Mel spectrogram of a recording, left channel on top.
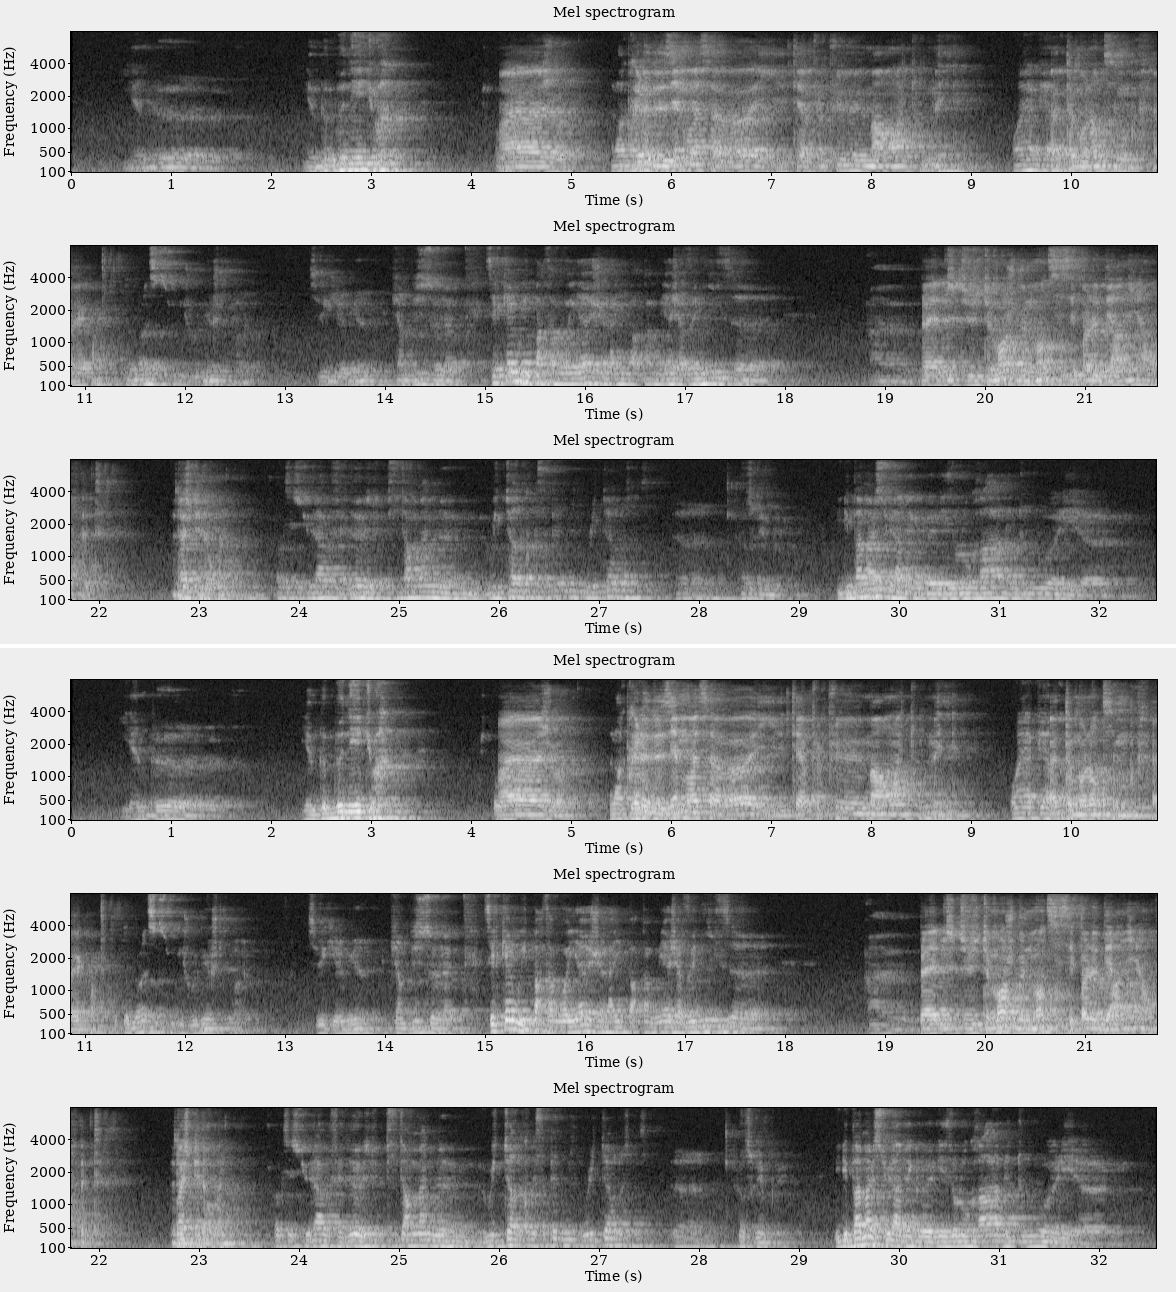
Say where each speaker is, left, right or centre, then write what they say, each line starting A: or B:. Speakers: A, on the right; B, on the right.
A: il est un peu, euh, il est un peu bené, tu vois. je trouve.
B: Ouais, ouais, ouais, je vois.
A: Alors
B: Après,
A: que les,
B: le deuxième, ouais, ça va. Il était un peu plus marrant et tout, mais
A: ouais, puis après,
B: ouais, Tom Holland, c'est mon préféré, quoi.
A: Tom Holland, c'est celui qui joue le mieux, je trouve. hein. Celui qui est le mieux. Puis en plus, euh, là, c'est lequel où ils partent en voyage. Là, ils partent en voyage à Venise. euh, euh,
B: Bah, ju- justement, je me demande si c'est pas le dernier, en fait, de
A: ouais,
B: Spider-Man.
A: je crois que c'est je crois que c'est celui-là, en fait. Euh, Spider-Man euh, Return, comment il s'appelle? Return, euh, je me souviens plus. Il est pas mal celui-là avec le- les hologrammes et tout, euh, les, euh,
